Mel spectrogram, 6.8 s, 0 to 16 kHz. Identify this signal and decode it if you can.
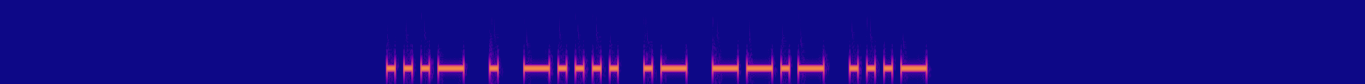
Morse code, heard as a keyed tone, about 28 wpm, 700 Hz. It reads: VE6AQV
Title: DXCC-100 Call Signs - 6 Characters - 28wpm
